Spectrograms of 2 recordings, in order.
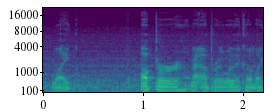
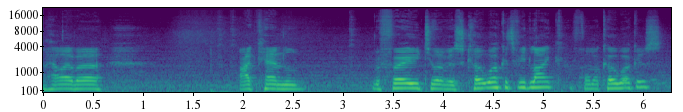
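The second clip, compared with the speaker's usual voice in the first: British clerk; 4 semitones higher than usual. Acted. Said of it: "make the clerk British".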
